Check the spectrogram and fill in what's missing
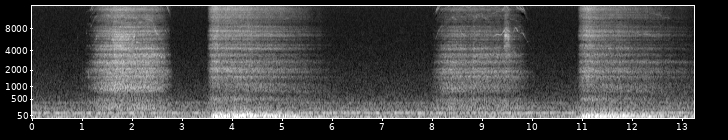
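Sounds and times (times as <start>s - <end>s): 
low steady hum: 0.0s - 13.2s
slow deep breathing during a relaxing massage: 1.0s - 2.9s, 3.5s - 6.2s, 8.0s - 10.1s, 10.9s - 13.2s.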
